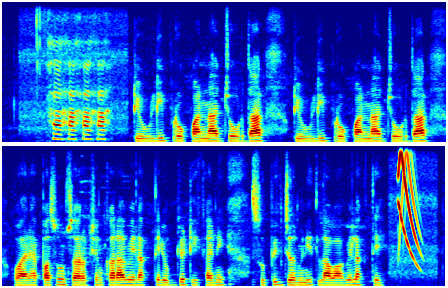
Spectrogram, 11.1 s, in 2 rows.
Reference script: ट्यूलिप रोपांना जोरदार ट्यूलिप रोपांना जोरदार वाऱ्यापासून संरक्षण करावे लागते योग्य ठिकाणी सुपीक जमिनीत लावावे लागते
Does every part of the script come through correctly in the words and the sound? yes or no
no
